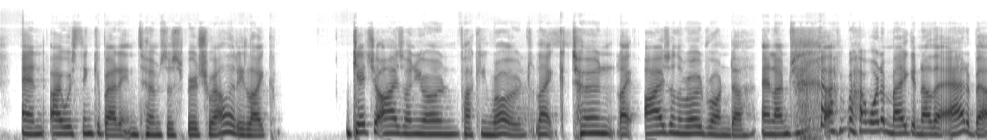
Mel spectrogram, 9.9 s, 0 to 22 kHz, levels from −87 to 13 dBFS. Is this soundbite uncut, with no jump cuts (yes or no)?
yes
